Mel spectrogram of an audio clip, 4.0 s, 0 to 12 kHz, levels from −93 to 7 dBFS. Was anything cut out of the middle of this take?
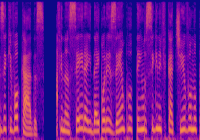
yes; 3 cuts; at 1.1 s, 2.0 s, 2.9 s

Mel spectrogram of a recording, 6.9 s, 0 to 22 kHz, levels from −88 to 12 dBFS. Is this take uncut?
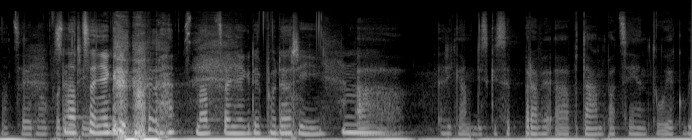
no; 1 cut; at 4.7 s

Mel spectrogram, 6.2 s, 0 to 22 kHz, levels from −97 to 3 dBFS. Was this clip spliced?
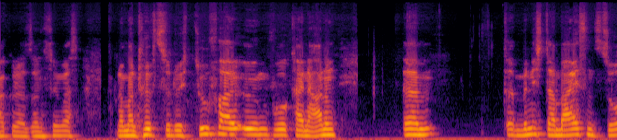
no; 0 cuts

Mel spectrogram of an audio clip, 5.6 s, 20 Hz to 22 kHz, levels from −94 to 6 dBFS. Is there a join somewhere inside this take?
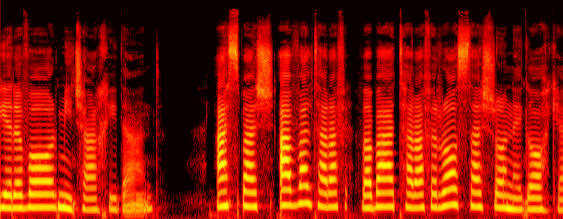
yes; 2 cuts; at 2.8 s, 3.4 s

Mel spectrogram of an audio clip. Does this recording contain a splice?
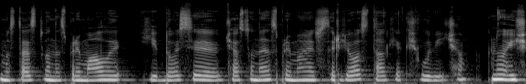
no; 0 cuts

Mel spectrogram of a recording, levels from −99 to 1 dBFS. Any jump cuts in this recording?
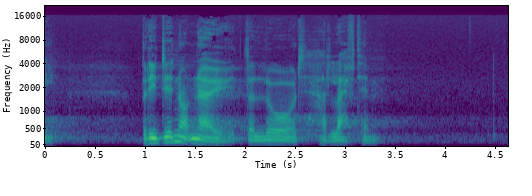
yes; 1 cut; at 2.0 s

